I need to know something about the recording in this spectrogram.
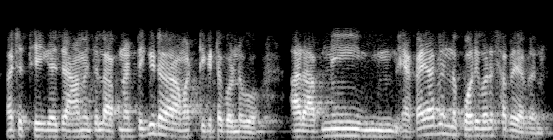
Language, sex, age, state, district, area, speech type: Bengali, male, 45-60, West Bengal, Purulia, urban, conversation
